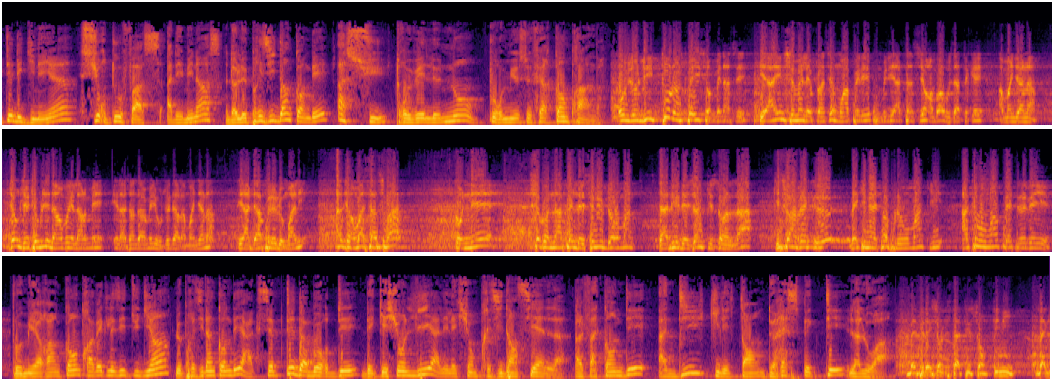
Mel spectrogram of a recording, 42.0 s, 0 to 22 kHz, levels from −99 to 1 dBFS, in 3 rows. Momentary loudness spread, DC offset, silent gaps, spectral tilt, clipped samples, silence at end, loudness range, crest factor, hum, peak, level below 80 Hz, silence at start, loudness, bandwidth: 7 LU; under 0.1%; none; -5.5 dB/octave; under 0.1%; 0 s; 3 LU; 12 dB; none; -4 dBFS; -42 dBFS; 0 s; -18 LUFS; 11.5 kHz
